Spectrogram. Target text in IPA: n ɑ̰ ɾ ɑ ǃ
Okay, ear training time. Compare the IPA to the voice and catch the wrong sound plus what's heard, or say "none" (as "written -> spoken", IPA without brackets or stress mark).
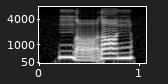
ǃ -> ŋ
